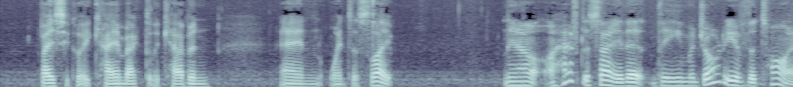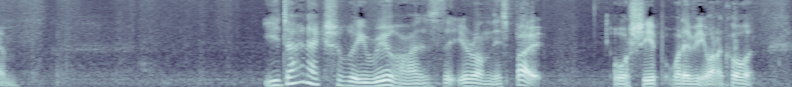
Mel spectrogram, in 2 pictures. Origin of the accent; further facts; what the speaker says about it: Australia; And then they asked, you know, where am I from? And I said, Australia. And then once they found out I was from Australia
